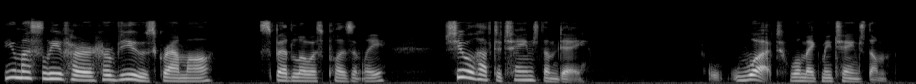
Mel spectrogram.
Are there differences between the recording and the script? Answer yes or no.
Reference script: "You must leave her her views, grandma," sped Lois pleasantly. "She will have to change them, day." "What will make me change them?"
no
